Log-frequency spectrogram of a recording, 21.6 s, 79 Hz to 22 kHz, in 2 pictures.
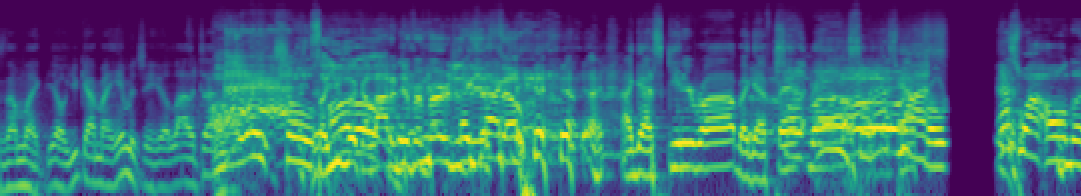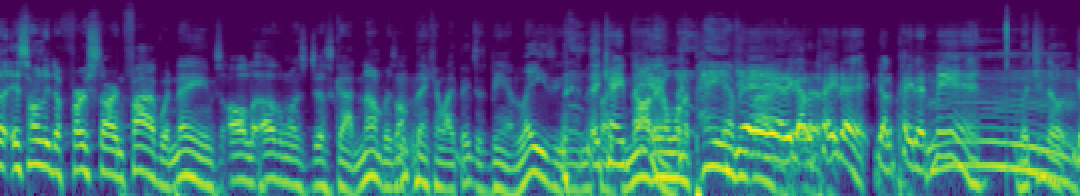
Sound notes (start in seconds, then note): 5.4 laughing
